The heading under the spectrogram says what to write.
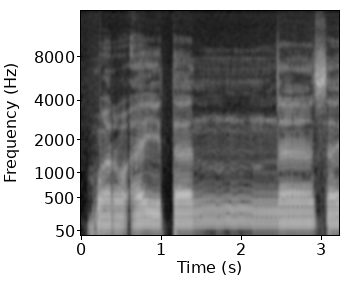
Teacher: Ro-nya ini dihukumi tafkhim atau tebal karena ro di sini berbaris patah ya.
